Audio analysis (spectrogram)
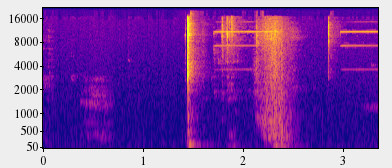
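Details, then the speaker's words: Gallagher S17 electric fence charger after repair of a shorted capacitor: two sharp quiet clicks about 1.4 s apart with a faint high whine, normal pulse clicking, no longer arcing inside, much quieter than before. "See how much quieter it is? It's not arcing on the inside, but it is clicking, which it's supposed to."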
